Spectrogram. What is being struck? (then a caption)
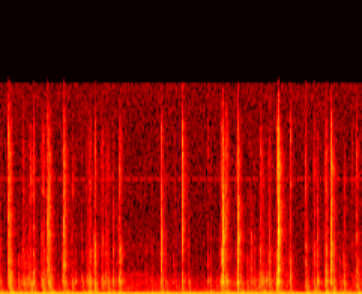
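Plastic computer keyboard. Fingertips of both hands type on a black plastic full-size computer keyboard resting on a wooden desk. Quick, bright plastic key clicks tap out in an uneven, steady stream over a soft low background hum, with a few sharper keystrokes standing out.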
